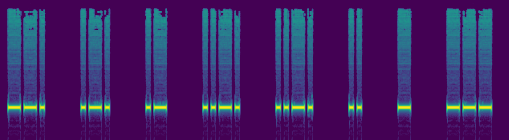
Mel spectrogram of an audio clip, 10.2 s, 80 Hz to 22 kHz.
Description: Morse code, heard as a keyed tone, about 15 wpm, spaced as for 8 wpm, 1000 Hz. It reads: GRAFFITO
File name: 8wpm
